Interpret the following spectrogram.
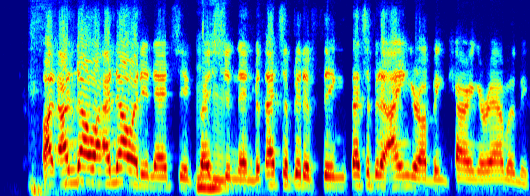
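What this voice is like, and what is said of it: Australian accent. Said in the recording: “my accent ... All I can be is an Australian bloke ... this accent”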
